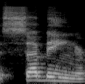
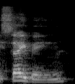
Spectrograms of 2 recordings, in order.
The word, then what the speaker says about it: Sabine: we got voodoo john saying in louisiana we pronounce it subbing rivers sabine okay kinda like how y'all pronounce new orleans nollens so subbing river all right well that's not how stephen pronounced it he told me sabine but sabine okay so subbing got it i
